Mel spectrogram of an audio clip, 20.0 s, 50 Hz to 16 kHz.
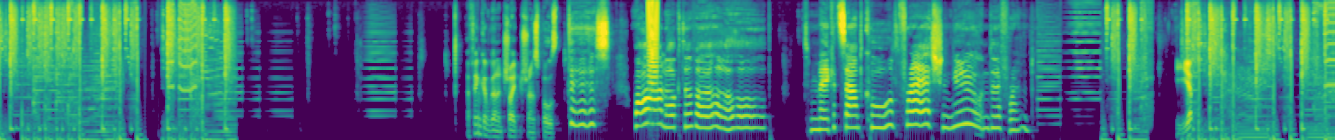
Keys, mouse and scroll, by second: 1.0 scroll down 2, 1.8 space, 1.9 click, 3.3 click, 4.1 space, 4.5 click, 4.9 space, 5.2 ctrl+scroll up 2, 5.8 ctrl+space, 6.1 e, 6.3 ctrl+scroll down 2, 6.8 ctrl+click, 7.5 click, 8.0 g, 8.1 shift+click, 8.4 shift+click, 8.7 shift+right click, 11.5 click, 13.2 scroll up 2, 13.7 click, 15.0 click, 15.0 space, 16.1 click, 16.9 space, 17.1 click, 17.6-17.9 scroll down 2, 18.3 ctrl+scroll up 2, 18.7 ctrl+scroll down 2, 19.0 ctrl+scroll up 2.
